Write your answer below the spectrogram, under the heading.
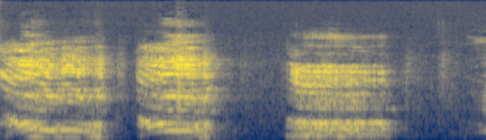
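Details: Rutting red deer stag at Parc Sainte-Croix animal park in autumn, where stags pursued, mated and fought; three loud, raspy, harmonic bellows of one to two seconds each, separated by short pauses, the last slightly higher.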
